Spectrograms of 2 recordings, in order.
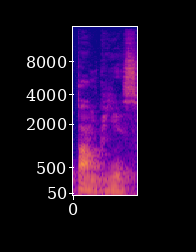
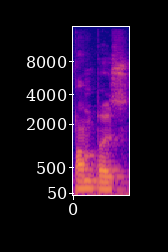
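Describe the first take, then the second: First: The name is said as pump-ius, three syllables. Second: The name is said like the word pompous. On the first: The speaker calls it right. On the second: The speaker calls it wrong.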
